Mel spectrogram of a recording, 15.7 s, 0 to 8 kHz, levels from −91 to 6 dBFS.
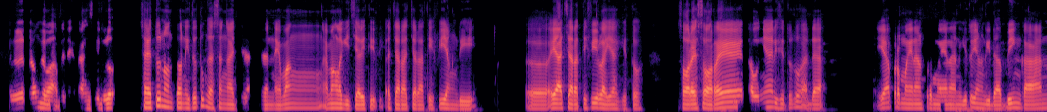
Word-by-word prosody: dulu, 115 +3 0
tau 130 - -1
engga 125 -3 +1
Mbak 110 - +3
Benteng - - -16
Takeshi 105 +1 -6
dulu, 120 +2 +4 0.4
Saya 130 -1 +4
tuh 175 - +5
nonton 130 -4 +1
itu 120 +2 -1
tuh 175 - -4
gak 120 -3 +1
sengaja, 110 -4 -3 0.2
dan 105 -1 -3
emang 110 +4 0 0.5
emang 120 +2 +1
lagi 110 -3 0
cari 105 -1 +3
titi - - -6
acara-acara 105 -1 0
TV 100 -1 -6
yang 105 - -5
di, 100 -2 -1 0.8
eee, 105 0 0 0.2
ya - - +9
acara 115 -1 +3
TV-lah 120 -1 +1
ya 105 - +1
gitu, 100 +1 -7 0.5
sore-sore 115 +6 +5
taunya 135 +7 -1
di 130 - -3
situ 105 -13 -7
tuh 75 - -2
ada, 110 -1 -1 0.8
ya 125 - +1
permainan-permainan 110 -3 -1
gitu 105 - -2
yang 120 -3 -1
didabing 110 +4 0
kan, 110 +2 0
110 Hz, 160 wpm, -24 LUFS, 105-120 Hz, 0.8 s, ya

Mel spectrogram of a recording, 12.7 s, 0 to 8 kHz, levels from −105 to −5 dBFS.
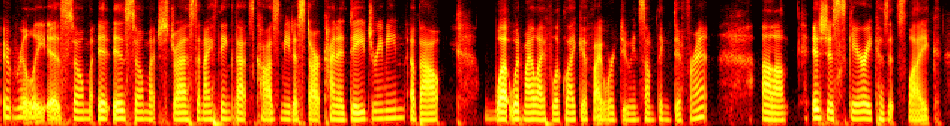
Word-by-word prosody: it 220 -1 -2
really 215 +1 -1
is - - +3
so, 185 -2 +1
m 175 0 -7
it 185 - +3
is 185 0 +4
so 175 -2 +2
much 165 -2 -6
stress 165 +2 0
and 170 - -2
I 165 0 0
think 175 -1 -4
that's 165 - 0
caused 175 +2 -2
me 165 -1 -4
to - - -1
start - - +2
kinda 155 -1 -1
daydreaming 180 +5 -2
about 155 0 +2 0.5
what 90 - +4
would 180 0 +3
my 165 -1 +3
life 160 -1 0
look 155 0 -3
like 160 0 -2
if 85 - -5
I 80 - +2
were 80 - -5
doing 155 0 -9
something 155 0 -6
different, 180 +10 -3 0.7
um, 155 -3 +3 0.3
it's 200 0 +5
just 180 -2 +4
scary 175 -1 +2
'cause 165 -3 -5
it's, - - -3
like, 80 +1 -2
165 Hz, 190 wpm, -24 LUFS, 155-180 Hz, 0.7 s, it's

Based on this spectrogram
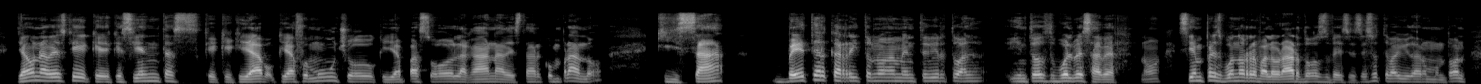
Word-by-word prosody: Ya - - +2
una 180 -1 +2
vez 165 -2 +1
que 170 -5 -1
que 125 -1 -1
que 130 - -6
sientas 150 +2 +1
que 115 - -7
que 115 -2 -7
que 120 - -10
ya 125 +2 +7
que - - -3
ya 125 - +3
fue 145 - -4
mucho 165 +1 -6
o 130 -2 -7
que 115 - -13
ya 120 +1 -3
pasó 130 +1 -2
la 125 -2 -2
gana 120 +2 -1
de 110 - -5
estar 125 +4 -4
comprando, 135 -1 -5 0.5
quizá 115 -7 +5 0.4
vete 150 - +5
al 205 -1 +1
carrito 170 -2 -1
nuevamente 160 -2 -4
virtual 150 -1 -6 0.2
y 140 +1 -11
entonces 145 +1 -2
vuelves 155 +1 +3
a - - +3
ver, 115 - -2 0.2
¿no? 130 +3 -13
Siempre 175 +2 +1
es 155 - -3
bueno 165 +2 -1
revalorar 130 -3 +3
2 125 -3 -6
veces. 105 -3 -6
Eso 125 +8 -5
te - - -11
va 140 - -2
a - - -4
ayudar 130 -2 -7
un 120 - -13
montón, 115 +5 -7
135 Hz, 200 wpm, -25 LUFS, 125-160 Hz, 0.5 s, ya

